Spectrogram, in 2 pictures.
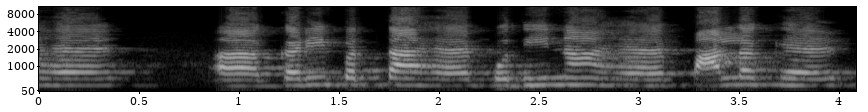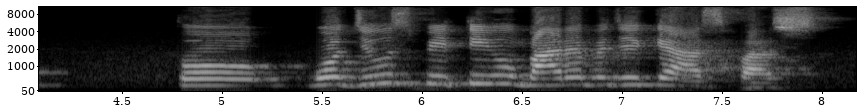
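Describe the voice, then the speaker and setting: A woman speaks at a high pitch. Room echo is audible. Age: 60s. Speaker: health camp participant. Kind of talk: testimony.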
